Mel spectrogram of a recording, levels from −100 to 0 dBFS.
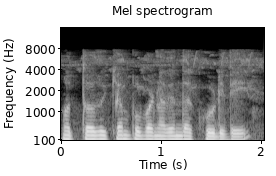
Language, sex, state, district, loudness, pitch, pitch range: Kannada, male, Karnataka, Koppal, -16 LUFS, 115 Hz, 110-125 Hz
